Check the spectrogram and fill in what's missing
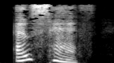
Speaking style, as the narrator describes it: she said in a pathetic voice

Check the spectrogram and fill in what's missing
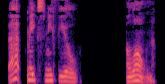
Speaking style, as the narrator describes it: he said quietly

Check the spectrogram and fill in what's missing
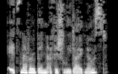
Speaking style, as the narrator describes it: she said eventually

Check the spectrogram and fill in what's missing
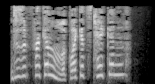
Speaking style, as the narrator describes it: Lillian spat

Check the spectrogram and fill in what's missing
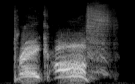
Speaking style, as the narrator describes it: roared Argonis in his ear

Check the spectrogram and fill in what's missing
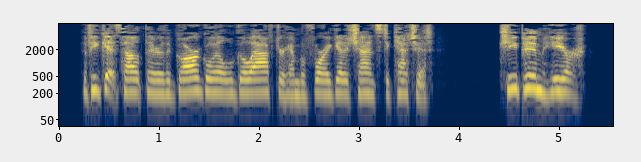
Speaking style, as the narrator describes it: Wade grunted as he tackled the gargoyle

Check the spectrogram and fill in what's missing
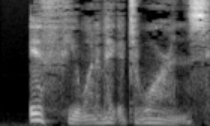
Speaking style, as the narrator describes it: he said, his voice almost guttural

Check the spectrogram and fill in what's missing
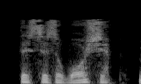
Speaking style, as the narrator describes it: Magnolia whispered

